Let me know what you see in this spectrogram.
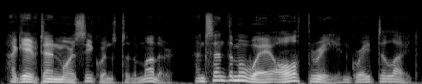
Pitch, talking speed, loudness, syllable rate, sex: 115 Hz, 240 wpm, -20 LUFS, 5.5 syllables/s, male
